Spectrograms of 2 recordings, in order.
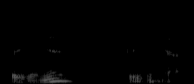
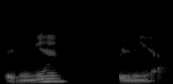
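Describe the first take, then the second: First: Breath cue trailing off into a whisper; fading to a whisper. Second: Hushed, soft meditation count; soft breathing cue. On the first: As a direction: let the words dissolve into breath. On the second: Teacher returning to the breath after a wandering thought, hushed. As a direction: ease back into the breath quietly. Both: Shown as a demonstration. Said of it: "Oh, yeah, I'm not thinking".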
